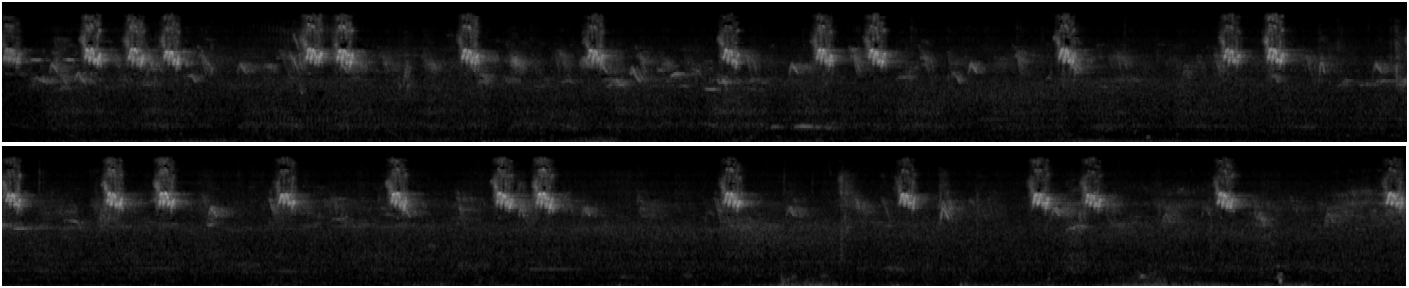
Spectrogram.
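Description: A small songbird chirping over and over: short, sharp, high notes, often in pairs or threes, one or two groups a second. Beneath it is a low, uneven rumble.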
